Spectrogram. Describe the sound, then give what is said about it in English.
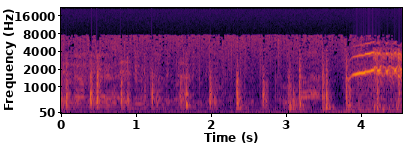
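Hooves clop in a steady, uneven rhythm of sharp knocks as a masked man's horse is reined up, then the horse lets out a loud, high, wavering whinny that rises and trails off at the end. “A masked man just reined up outside.”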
